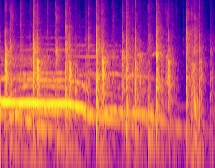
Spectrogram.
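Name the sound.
comedy club audience applause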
